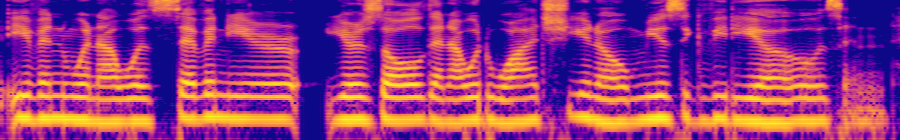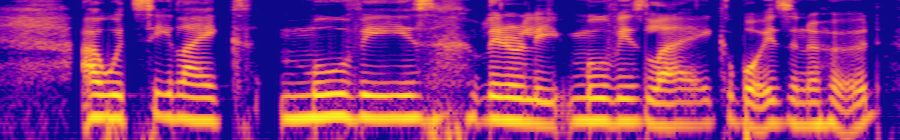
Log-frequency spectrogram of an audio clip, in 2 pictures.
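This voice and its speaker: A woman's voice: medium pitch, warm tone, no echo, studio quality. A woman from Israel, a native Hebrew speaker, telling her own story casually as a podcast guest. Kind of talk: casual interview chat, personal storytelling.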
